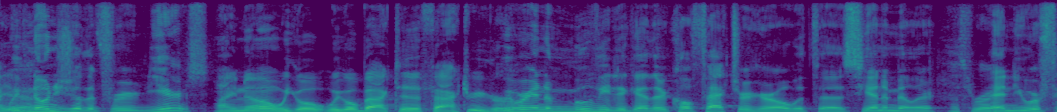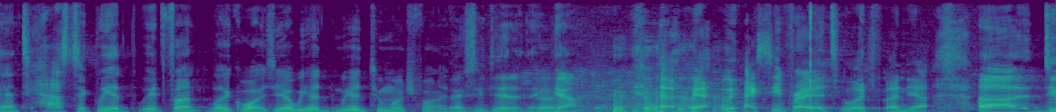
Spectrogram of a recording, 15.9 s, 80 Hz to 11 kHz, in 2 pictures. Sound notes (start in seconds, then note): 12.2 laughs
